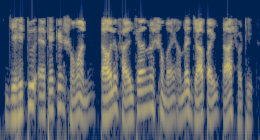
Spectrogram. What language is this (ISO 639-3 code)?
ben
